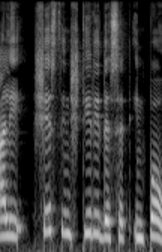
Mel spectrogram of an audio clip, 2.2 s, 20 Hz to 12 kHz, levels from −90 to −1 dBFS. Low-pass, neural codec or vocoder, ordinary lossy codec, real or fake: none; none; none; real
